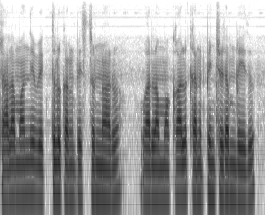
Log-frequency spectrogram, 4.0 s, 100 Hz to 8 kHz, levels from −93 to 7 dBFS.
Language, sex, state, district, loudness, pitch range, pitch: Telugu, male, Telangana, Mahabubabad, -17 LUFS, 135-140 Hz, 140 Hz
